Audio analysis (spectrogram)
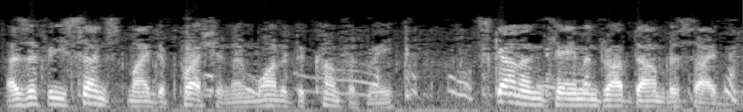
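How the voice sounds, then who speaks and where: A man's voice: lowish voice, expressive, highs cut off, crowd noise, close to an everyday voice. An actor with an American accent playing a grave, commanding army captain who narrates his expedition journal in a radio drama. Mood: sombre, brooding. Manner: measured, literary storytelling with crisp orders. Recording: band-limited 1960s studio radio recording with music.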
